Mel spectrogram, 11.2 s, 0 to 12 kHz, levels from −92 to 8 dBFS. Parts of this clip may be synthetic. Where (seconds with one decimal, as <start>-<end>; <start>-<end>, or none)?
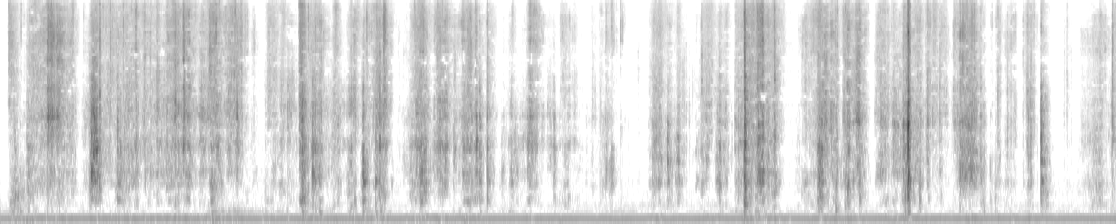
0.0-4.6; 5.6-11.2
